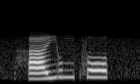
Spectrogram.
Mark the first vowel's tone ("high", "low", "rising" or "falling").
rising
